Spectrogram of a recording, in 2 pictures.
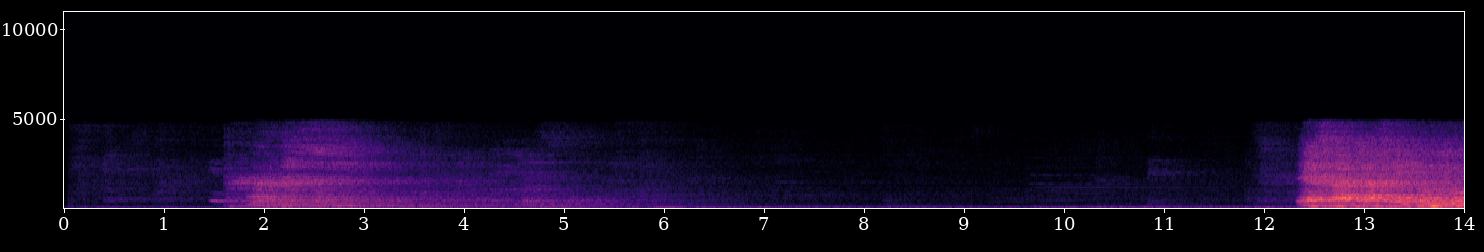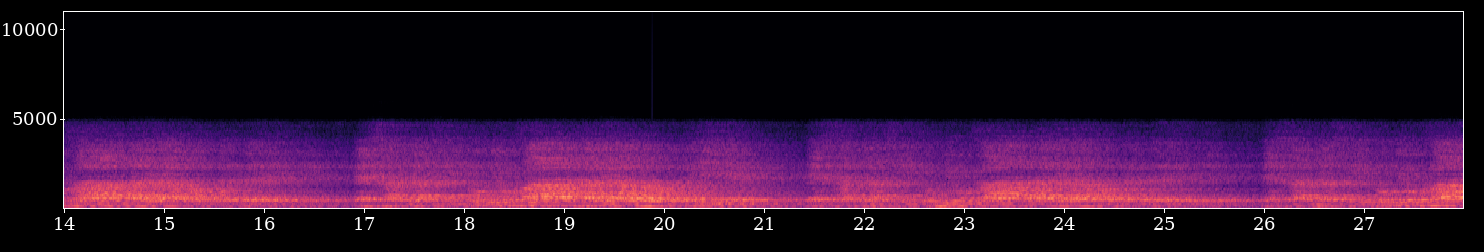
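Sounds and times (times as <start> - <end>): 
choir singing: 12.4 - 27.9.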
